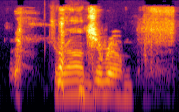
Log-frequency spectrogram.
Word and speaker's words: Jorund: In Mythos, the ND, the combination of ND is pronounced M, like an M. So Jerome.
